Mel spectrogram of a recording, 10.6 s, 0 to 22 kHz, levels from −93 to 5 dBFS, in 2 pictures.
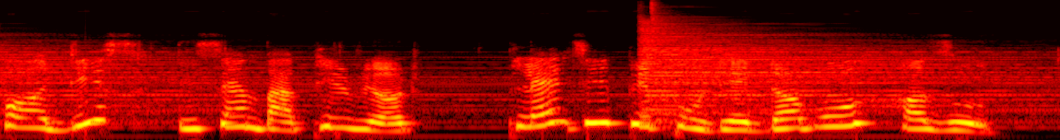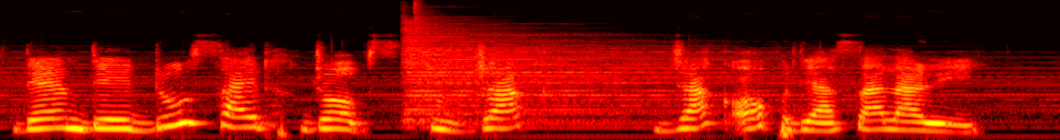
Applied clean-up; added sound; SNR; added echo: none; Crash cymbal; 17 dB; none.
